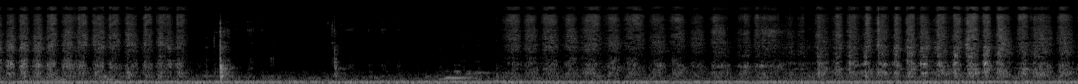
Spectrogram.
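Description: A black rubber slide sandal with white stripes, held in one hand, is scrubbed with a soapy bristle shoe brush with a wooden handle, working lather over the strap and sole. Rapid, bright, scratchy brushing strokes repeat over a steady low hum. The scrubbing briefly thins out into quieter wet rubbing in the middle before resuming at full pace.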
